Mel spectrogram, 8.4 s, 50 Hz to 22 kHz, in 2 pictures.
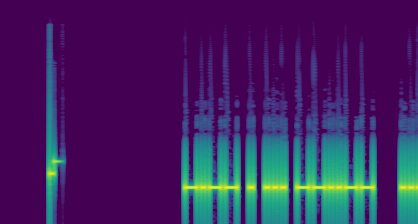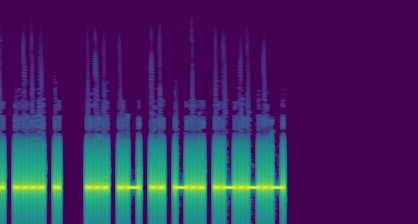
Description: Morse code, heard as a keyed tone, about 30 wpm, 700 Hz. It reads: YES, SHE SAID.
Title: Sentences from Top 500 Words 30wpm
